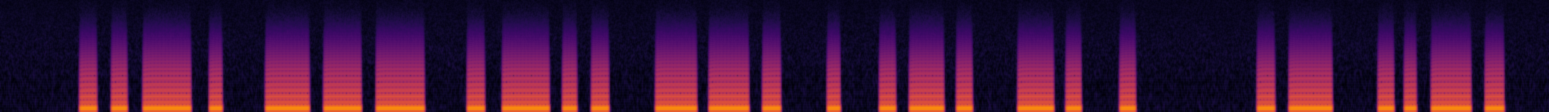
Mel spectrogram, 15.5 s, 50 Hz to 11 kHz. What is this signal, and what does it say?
Morse code, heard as a horn, hand-sent with a straight key, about 8 wpm. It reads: FOLGERNE AF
